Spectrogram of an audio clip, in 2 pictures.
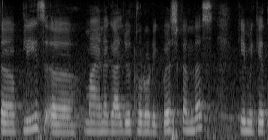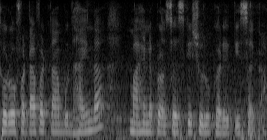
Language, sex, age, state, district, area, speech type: Sindhi, female, 45-60, Uttar Pradesh, Lucknow, urban, spontaneous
